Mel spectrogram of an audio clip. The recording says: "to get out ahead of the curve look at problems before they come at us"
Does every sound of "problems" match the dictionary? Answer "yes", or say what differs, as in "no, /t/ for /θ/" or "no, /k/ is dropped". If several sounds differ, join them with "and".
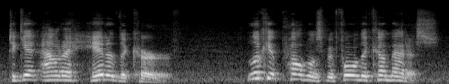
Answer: yes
